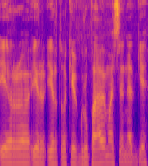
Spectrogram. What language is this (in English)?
Lithuanian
